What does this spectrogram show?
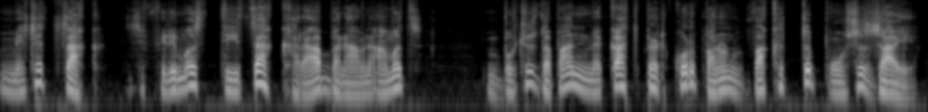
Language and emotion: Kashmiri, angry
